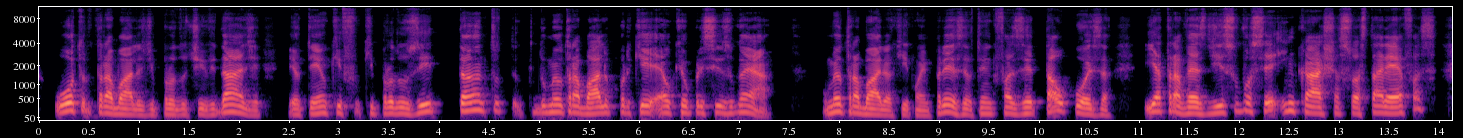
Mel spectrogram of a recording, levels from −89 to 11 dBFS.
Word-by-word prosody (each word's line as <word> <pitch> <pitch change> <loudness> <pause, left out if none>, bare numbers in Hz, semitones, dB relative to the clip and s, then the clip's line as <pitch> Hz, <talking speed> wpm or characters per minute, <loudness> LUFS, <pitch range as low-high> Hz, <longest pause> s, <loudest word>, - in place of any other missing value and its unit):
"O - - 0
outro 190 +2 +4
trabalho 125 -7 +1
de 110 +2 -10
produtividade, 115 - -1 0.3
eu - - -3
tenho 135 +2 -2
que 150 +2 -5
fo - - -13
que - - -10
produzir 135 +7 0
tanto 190 0 +2 0.3
do 150 - -6
meu 165 0 0
trabalho, 140 -3 +3
porque 155 0 -1
é - - 0
o 145 - 0
que 145 - -7
eu 150 - -2
preciso 145 0 -3
ganhar. 155 -3 -1 0.5
O - - -9
meu 170 +3 +3
trabalho 125 -9 +2
aqui 105 +3 -8
com 105 - -9
a 100 - -3
empresa, 145 - -1
eu 110 - -6
tenho 130 +1 -5
que - - -18
fazer 135 0 -1
tal 190 - +3
coisa". 125 - 0 0.3
E, 180 - +4
através 140 -7 +3
disso, 150 +6 -2
você 190 0 0
encaixa 150 -7 +3
as 130 - -7
suas 135 -2 -1
tarefas, 145 -3 +2
140 Hz, 185 wpm, -24 LUFS, 125-160 Hz, 0.5 s, outro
